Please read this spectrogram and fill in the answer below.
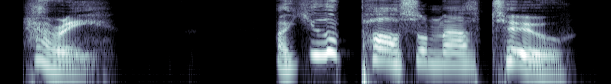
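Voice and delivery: very high, shaken, indignant and outraged outburst. A student speaks up to the whole room as others leave; shaken yet outraged voice. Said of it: "he said in a shaken yet oddly outraged voice".

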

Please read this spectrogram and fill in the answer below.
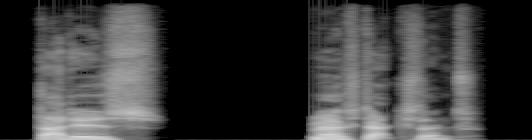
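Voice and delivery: commanding, authoritative tone. [name] answers Wizard Lennon in her most authoritative tone. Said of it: "in her most authoritative tone".

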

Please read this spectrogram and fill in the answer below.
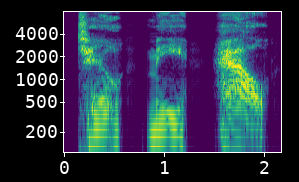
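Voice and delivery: growled through clenched teeth. Narrator voicing a man pressing Alexandra, who won't change her mind, growled through clenched teeth. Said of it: "he growled through clenched teeth".

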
